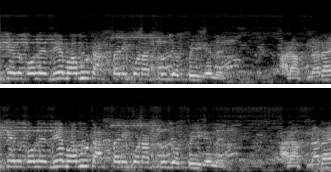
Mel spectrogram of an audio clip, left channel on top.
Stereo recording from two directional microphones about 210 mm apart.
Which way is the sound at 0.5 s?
20° right (ahead or behind).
